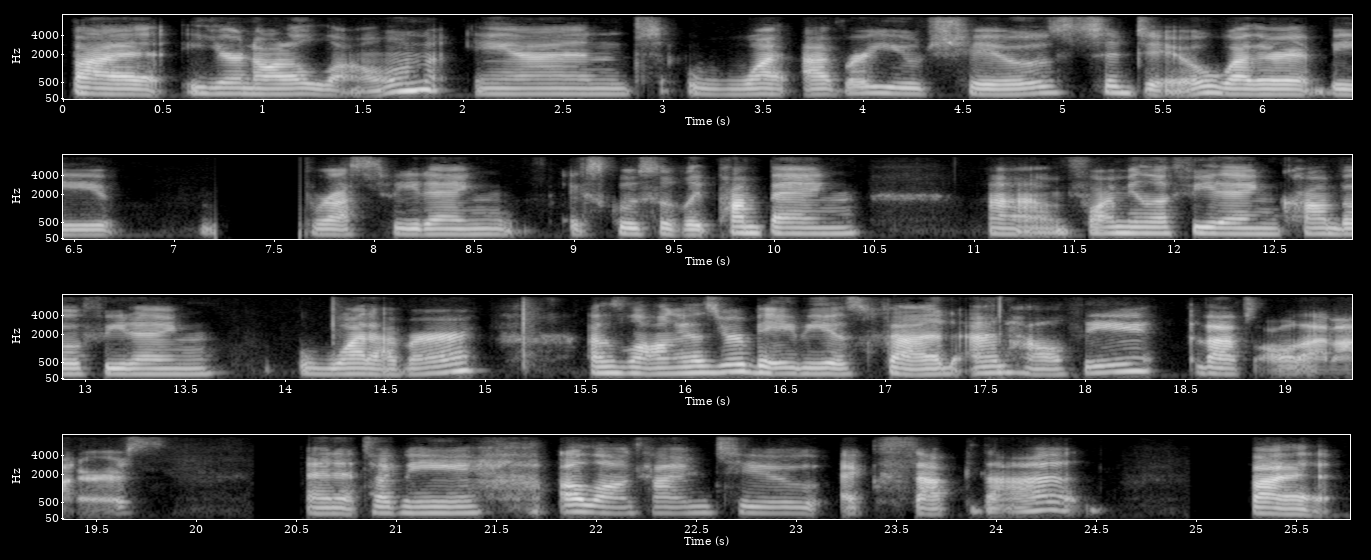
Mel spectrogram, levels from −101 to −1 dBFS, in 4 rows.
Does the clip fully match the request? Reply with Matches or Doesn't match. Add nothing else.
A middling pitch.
Matches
